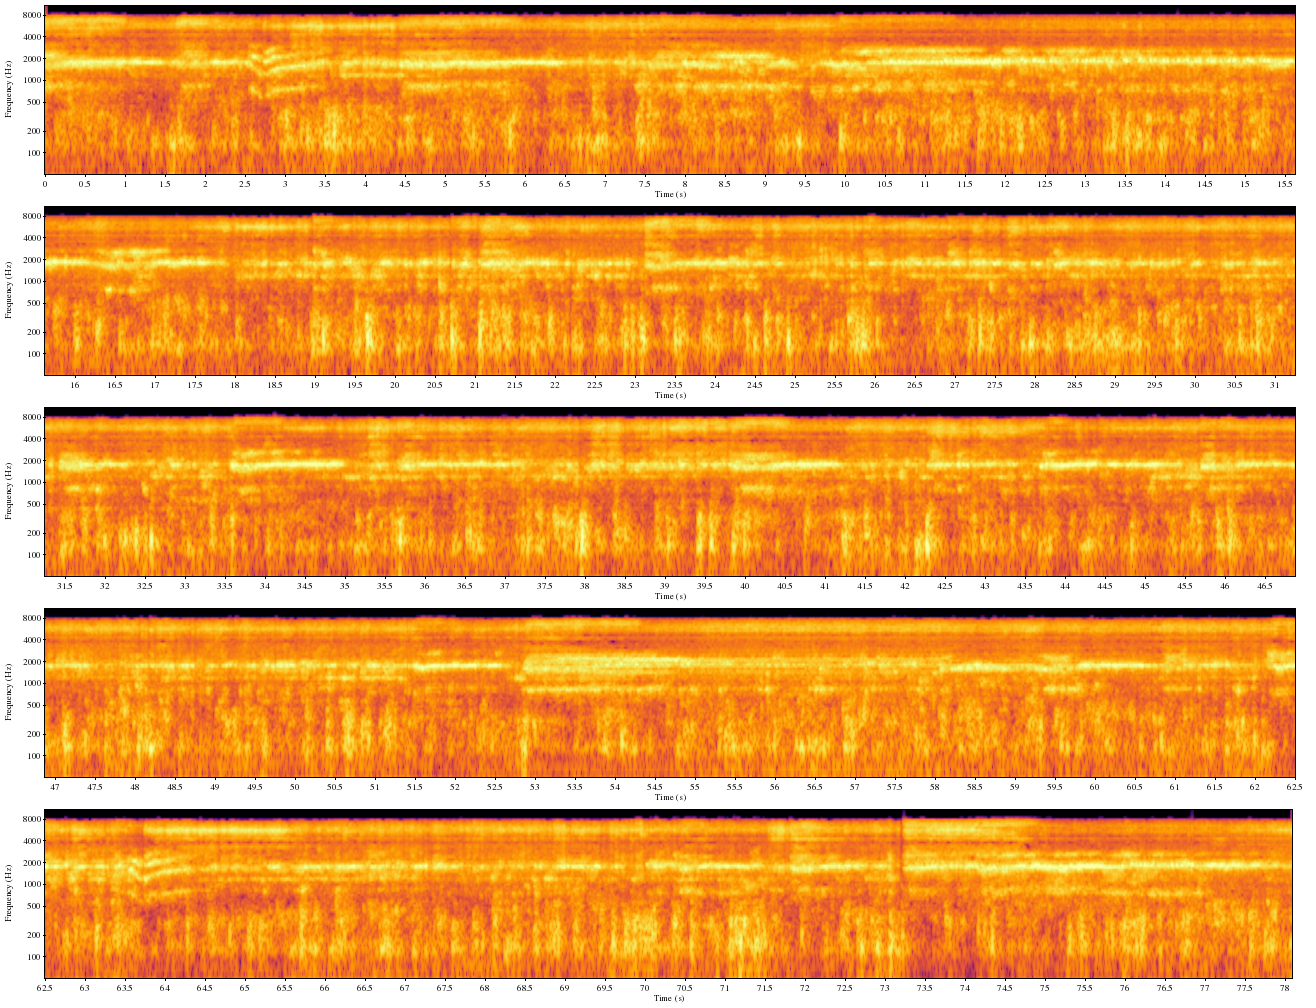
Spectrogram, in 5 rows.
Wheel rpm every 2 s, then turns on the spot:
230, 220, 220, 230, 220, 210, 210, 210, 220, 230, 230, 230, 230, 230, 230, 230, 230, 230, 230, 230, 230, 230, 230, 230, 230, 230, 220, 210, 210, 220, 230, 230, 220, 230, 230, 230, 230, 230, 220.
none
